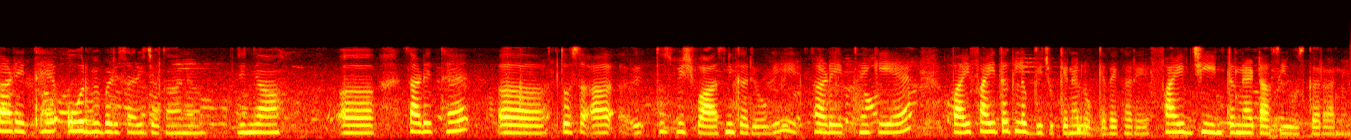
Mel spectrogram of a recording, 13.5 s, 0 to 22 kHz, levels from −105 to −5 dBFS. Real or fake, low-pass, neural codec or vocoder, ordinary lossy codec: real; 5.4 kHz; none; none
